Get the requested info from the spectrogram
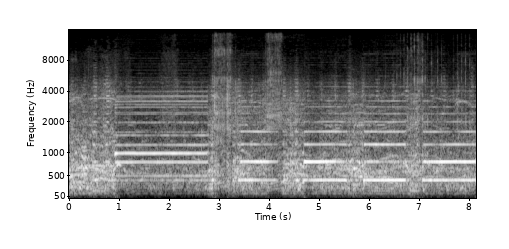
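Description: Car horn honking in celebration: one long blast of about two seconds, then a run of shorter blasts of about a second each, with a crowd talking and shouting underneath.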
